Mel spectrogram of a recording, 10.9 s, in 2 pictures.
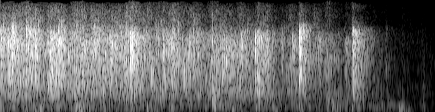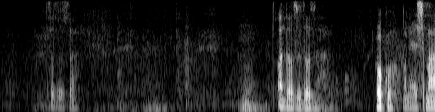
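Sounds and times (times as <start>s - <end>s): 
audience applause: 0.0s - 4.8s
speech: 8.9s - 10.8s.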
